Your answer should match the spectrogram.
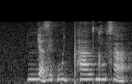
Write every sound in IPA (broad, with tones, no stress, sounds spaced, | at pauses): ɲ ä̰˦˨ z ɪ˦ ʔ w ḭ˦˨ pʰ a˦ ʊ̯ d ũ˦ sʰ ã˦˨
